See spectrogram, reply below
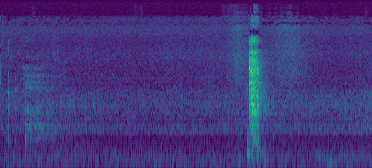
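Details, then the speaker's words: A single short, muffled burst, a deliberately stifled sneeze, with itchy nose, amid wet sneezes during bad pollen season. "I'm going to try stifles a bit."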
